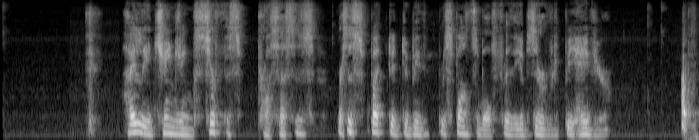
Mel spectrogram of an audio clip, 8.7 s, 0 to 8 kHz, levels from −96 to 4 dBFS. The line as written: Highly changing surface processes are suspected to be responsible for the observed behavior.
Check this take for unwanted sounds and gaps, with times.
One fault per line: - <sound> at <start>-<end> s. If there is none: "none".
- sneeze at 1.0-1.3 s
